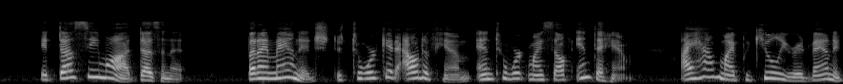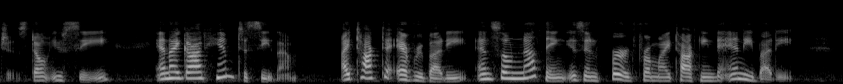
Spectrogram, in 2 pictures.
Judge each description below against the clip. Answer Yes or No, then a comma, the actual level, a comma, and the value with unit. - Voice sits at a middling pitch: No, high, 245 Hz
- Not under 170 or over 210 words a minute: Yes, average, 180 wpm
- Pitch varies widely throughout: Yes, wide, 6.8 semitones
